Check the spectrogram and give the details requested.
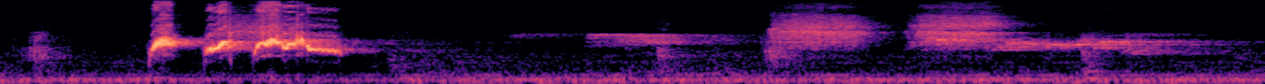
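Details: Female red-whiskered bulbul singing, used to stimulate males. Three loud slurred chirps, a thin level whistle, then two harsh buzzy bursts ending in a falling whistled tail, with low hum behind.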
